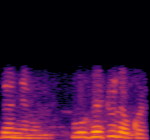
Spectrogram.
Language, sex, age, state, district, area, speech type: Marathi, female, 18-30, Maharashtra, Aurangabad, rural, conversation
